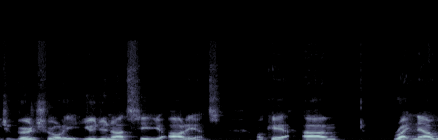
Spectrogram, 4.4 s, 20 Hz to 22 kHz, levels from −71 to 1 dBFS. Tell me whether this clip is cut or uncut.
cut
